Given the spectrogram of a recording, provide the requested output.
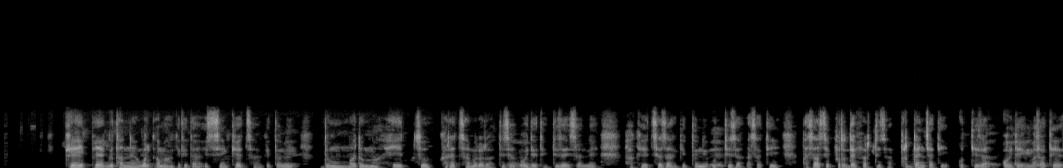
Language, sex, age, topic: Gamo, female, 18-24, government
